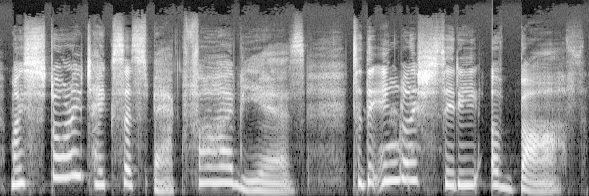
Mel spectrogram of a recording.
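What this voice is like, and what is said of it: Put-on British accent. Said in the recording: “So here's my British accent ... How do I do a Cockney accent?”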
